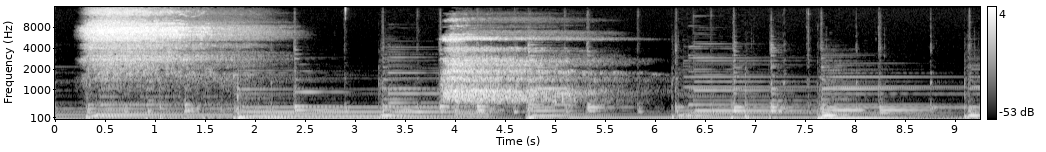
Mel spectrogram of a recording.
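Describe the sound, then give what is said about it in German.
Deep, breathy exhalations during a guided relaxation exercise come as two long airy releases over soft, sustained background music. “Ich atme jetzt richtig tief durch und lasse dabei alle alten Anspannungen aus meinem spirituellen Körpersystem fließen.”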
